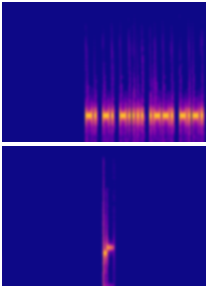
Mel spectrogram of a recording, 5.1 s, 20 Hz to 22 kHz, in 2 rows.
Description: Morse code, heard as a keyed tone, about 43 wpm, 700 Hz. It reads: NN6PC
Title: USA Call Signs - 5 Characters - 4x Character Spacing - 45wpm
